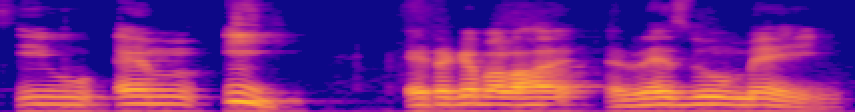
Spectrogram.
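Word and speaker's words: résumé: হয়ে যাবে কিন্তু যখন এটা নাউন তখন এর উচ্চারণ কিন্তু রিজিউম না তখন এর উচ্চারণ হচ্ছে রেজুমে রেজুমে শব্দের অর্থ হচ্ছে জীবন বৃত্তান্ত এবং এটা কেবলমাত্র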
